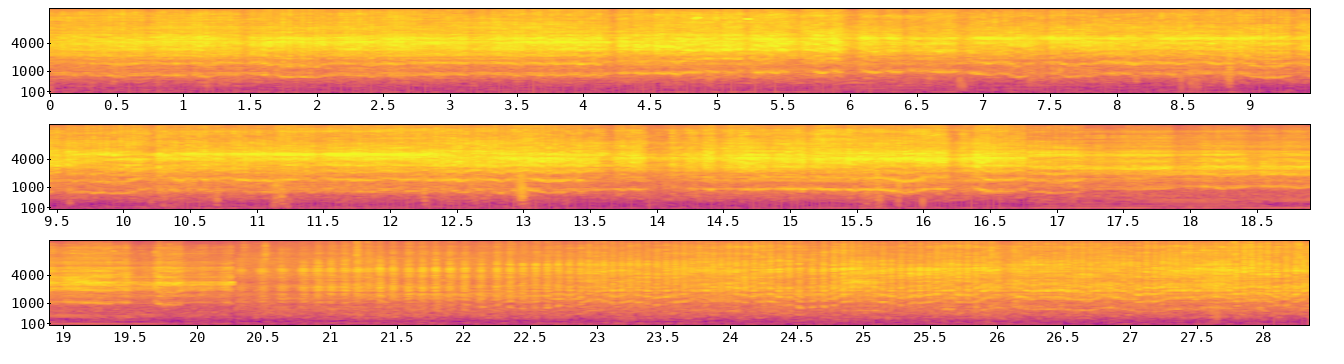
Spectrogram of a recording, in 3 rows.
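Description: The electric motor and gearbox of a WPL C24 1/16-scale RC truck whining as it crawls over loose stones with a load of rocks in its bed, with rattling from the chassis. The whine wavers in pitch with the throttle, then changes and drops off around two-thirds of the way through.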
